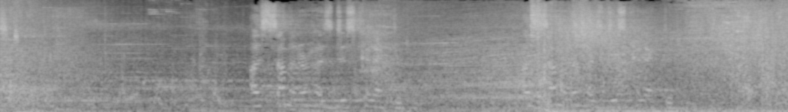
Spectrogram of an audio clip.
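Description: Magical blasts and impacts crackle and boom in a game battle.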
